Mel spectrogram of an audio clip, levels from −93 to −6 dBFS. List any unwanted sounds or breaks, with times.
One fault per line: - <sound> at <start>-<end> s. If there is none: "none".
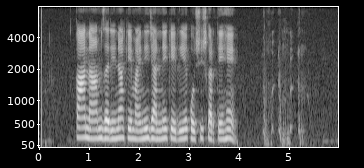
- cough at 4.5-5.5 s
